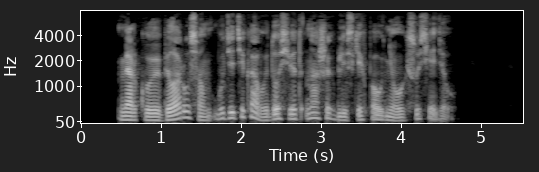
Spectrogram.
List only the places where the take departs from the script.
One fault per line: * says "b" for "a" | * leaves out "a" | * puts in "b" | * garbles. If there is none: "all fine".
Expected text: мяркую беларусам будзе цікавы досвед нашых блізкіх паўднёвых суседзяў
all fine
